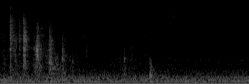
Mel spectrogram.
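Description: A sheet of paper rustling as it is picked up off a carpeted floor: a few soft crinkles in the first half-second and a small tick about a second and a half in, over low room hum.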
